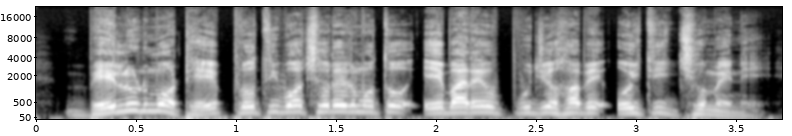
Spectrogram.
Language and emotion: Bengali, neutral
